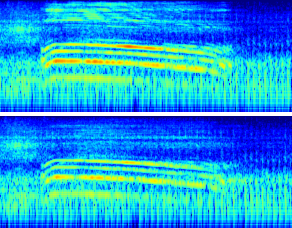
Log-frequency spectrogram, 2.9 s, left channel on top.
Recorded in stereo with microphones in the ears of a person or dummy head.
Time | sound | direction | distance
0.4 | a shout | 80° left | 2.5 m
